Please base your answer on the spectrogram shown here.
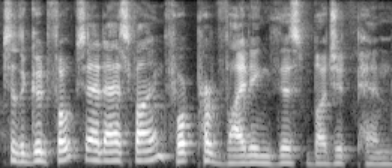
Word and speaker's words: Asvine: is asvine uh as one of the original logos for the brand had an actual Vine Incorporated in it uh for years when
